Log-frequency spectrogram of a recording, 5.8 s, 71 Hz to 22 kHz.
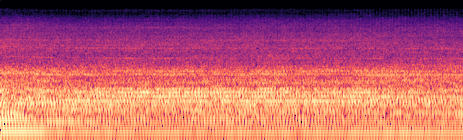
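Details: Briggs & Stratton P3000 PowerSmart generator, after fuel pump replacement and tune-up, starts on choke and gives a constant, smooth drone with no surging, misses or knocking; it runs steady and healthy.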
